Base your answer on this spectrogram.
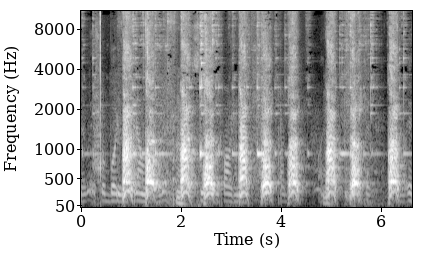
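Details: Aggressive, angry Tibetan Mastiff dogs give a string of loud, harsh barks at an uneven pace.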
